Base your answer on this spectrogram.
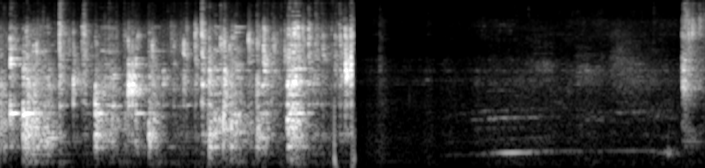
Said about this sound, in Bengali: জিরে তেজপাতা ফোড়নে দিলাম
